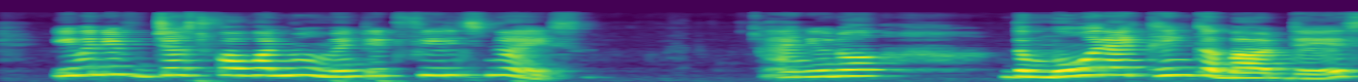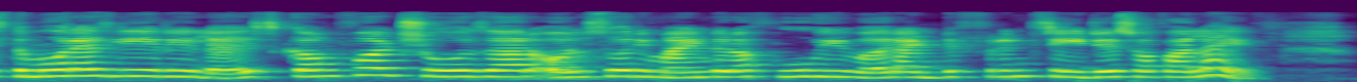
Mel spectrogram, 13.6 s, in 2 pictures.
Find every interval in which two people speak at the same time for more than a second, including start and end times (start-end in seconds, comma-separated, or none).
none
